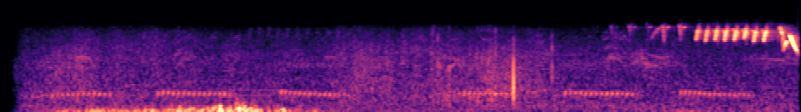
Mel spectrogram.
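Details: A single European turtle dove at Otmoor RSPB purrs low, rolling 'turrr' notes in groups of two or three. A higher trilling songbird joins at the end, over some low rumble.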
